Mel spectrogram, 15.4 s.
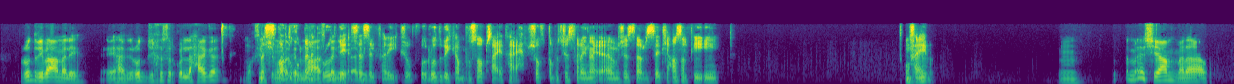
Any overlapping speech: Yes, from 3.2 s

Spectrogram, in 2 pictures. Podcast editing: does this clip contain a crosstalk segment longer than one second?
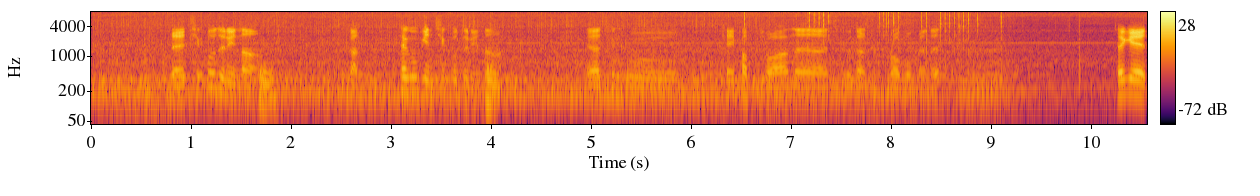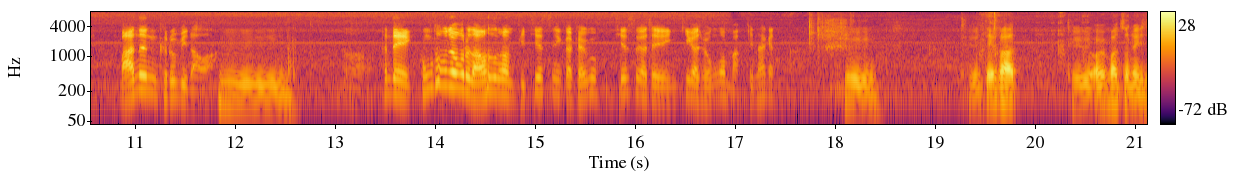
No

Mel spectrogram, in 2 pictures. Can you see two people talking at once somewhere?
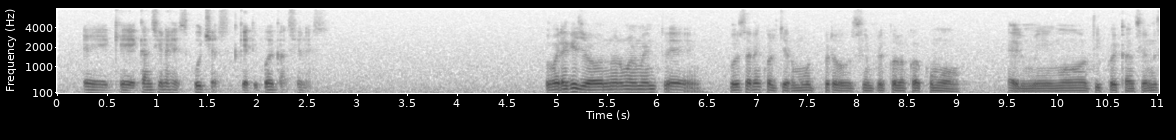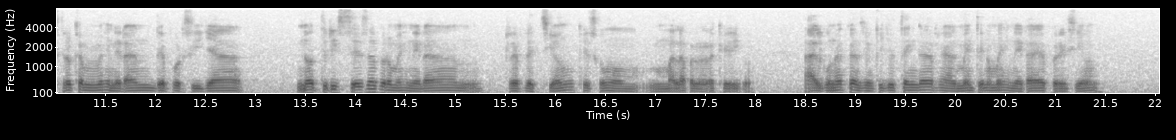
No

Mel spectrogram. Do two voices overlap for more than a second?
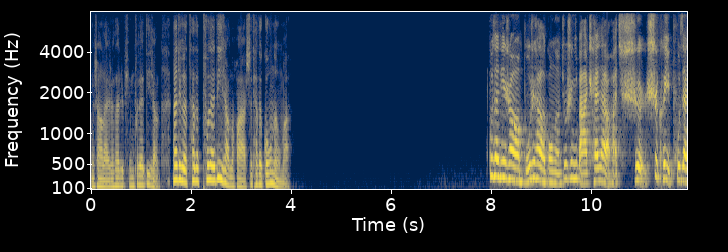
No

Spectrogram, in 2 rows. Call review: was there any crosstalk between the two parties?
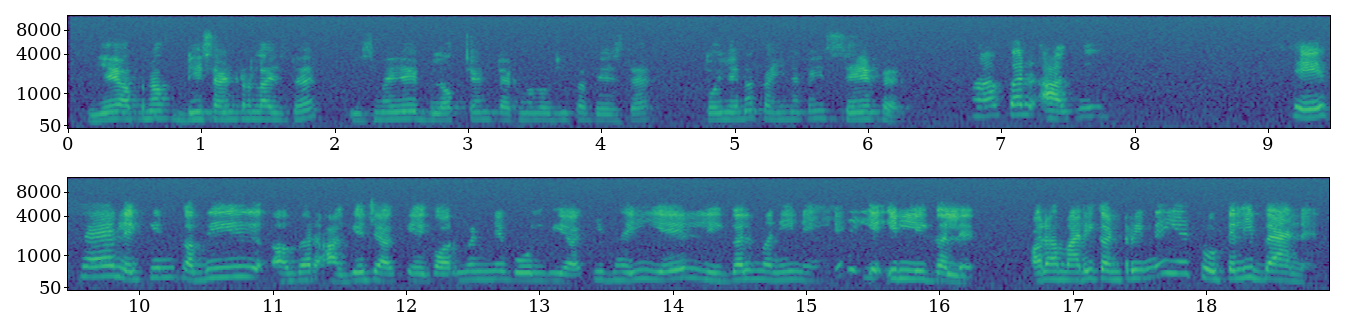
No

